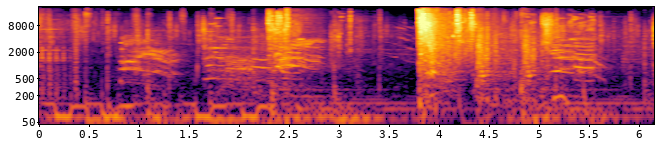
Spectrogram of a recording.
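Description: Soldiers in the Metal Gear Solid 4 video game firing a gunfire volley, a dense, loud stretch of rattling shots and impacts mixed with shouting voices, ending in a heavier burst of fire.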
